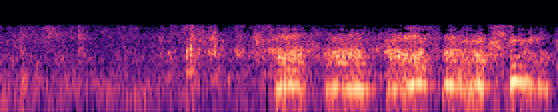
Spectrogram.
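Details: German Shepherds Captain and Samantha playing hard together, giving a run of throaty growl-whines in pulses about every second, rising in loudness toward the middle, with scuffling noise underneath.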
